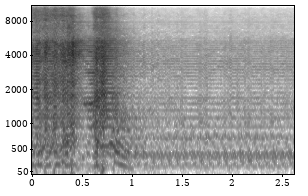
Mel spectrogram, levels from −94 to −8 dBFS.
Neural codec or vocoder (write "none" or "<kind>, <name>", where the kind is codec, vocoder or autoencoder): vocoder, Vocos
